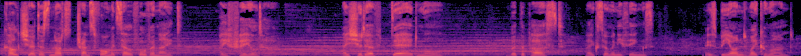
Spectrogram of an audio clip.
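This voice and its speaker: Stately empress over music. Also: female voice, on the low side, steady tone, takes it slowly, long pauses. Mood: regretful, restrained. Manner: formal, stately, restrained. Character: regal, regretful empress, guarded and proud. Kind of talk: fantasy game cutscene acting. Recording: clear music behind the voice.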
